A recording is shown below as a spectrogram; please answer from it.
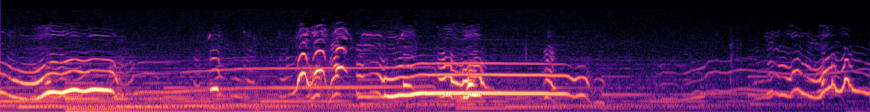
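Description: Coyotes howling: several long, wavering howls overlap, with quick bursts of yipping in the middle. The chorus fades after about four and a half seconds, and another howl starts near the end, all over background music.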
